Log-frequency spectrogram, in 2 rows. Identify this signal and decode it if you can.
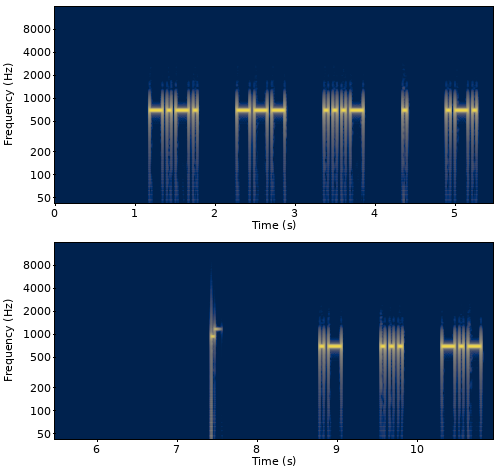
Morse code, heard as a keyed tone, about 22 wpm, spaced as for 13 wpm, 700 Hz. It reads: COVER ASK
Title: 3x Character Spacing - Top 300 Words - 22wpm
